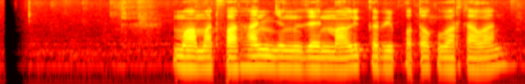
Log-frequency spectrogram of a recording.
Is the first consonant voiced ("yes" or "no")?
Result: yes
